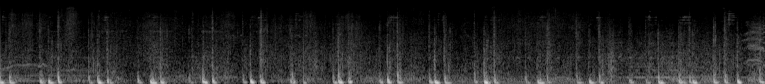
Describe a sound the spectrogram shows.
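Horse hooves thud steadily on soft ground at a gallop.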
